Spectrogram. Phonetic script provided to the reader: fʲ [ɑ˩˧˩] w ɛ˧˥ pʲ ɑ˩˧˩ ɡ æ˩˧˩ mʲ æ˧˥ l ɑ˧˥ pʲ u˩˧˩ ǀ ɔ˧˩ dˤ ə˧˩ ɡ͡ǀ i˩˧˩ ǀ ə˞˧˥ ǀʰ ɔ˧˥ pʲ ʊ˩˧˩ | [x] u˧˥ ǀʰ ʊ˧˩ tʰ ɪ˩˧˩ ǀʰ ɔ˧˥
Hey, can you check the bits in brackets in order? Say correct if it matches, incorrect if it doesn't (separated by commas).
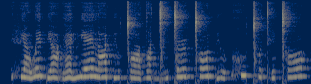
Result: incorrect, correct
